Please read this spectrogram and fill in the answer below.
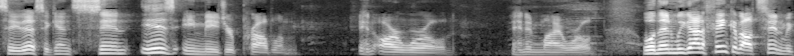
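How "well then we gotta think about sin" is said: emphatic. Real, not acted. Preacher emphasis.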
